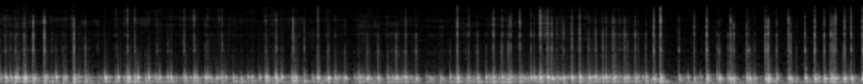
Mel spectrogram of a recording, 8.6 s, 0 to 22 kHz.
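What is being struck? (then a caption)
Textured plastic cup. Long nails rapidly tap and scratch the scaled surface of a hollow red textured plastic cup placed over a microphone. The result is a dense run of short, dry clicks with bright edges over a steady hollow resonance near 280 Hz, with scratchy rasps between the taps.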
